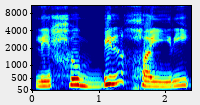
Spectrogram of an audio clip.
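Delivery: slow, careful Quranic recitation. Shown as a demonstration. Teacher recites the corrected phrase, slow recitation. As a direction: recite it slowly with full tajweed. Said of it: "را کو باریک پڑھیں گے".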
